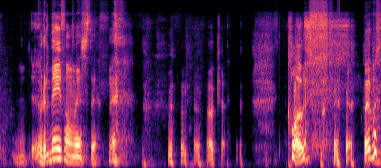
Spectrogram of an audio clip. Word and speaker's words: René van Westen: And by the way, say it correctly in Dutch. René van Westen.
